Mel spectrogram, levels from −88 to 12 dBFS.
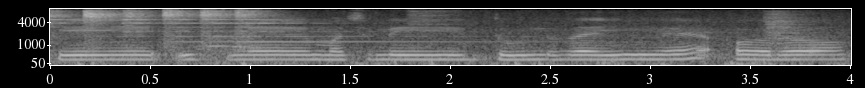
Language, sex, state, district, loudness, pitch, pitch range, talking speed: Hindi, female, Gujarat, Gandhinagar, -18 LUFS, 205 Hz, 200-210 Hz, 90 wpm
